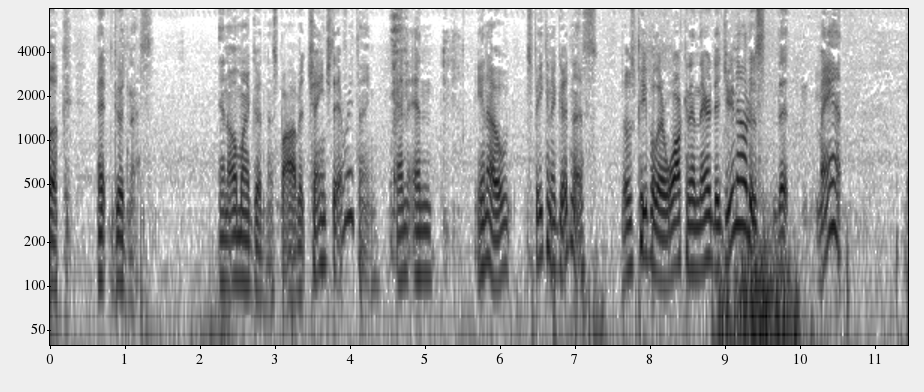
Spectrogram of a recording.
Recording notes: The Christian Car Guy is Live from Abbott's Frozen Custard in Clemmons, NC.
